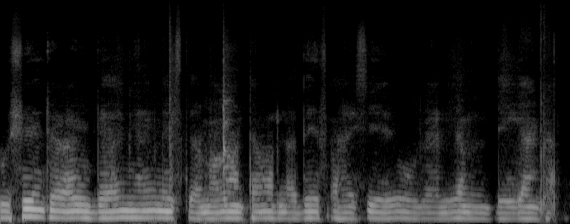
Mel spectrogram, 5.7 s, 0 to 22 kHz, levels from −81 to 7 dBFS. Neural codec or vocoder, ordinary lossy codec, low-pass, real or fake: codec, 44.1 kHz, 2.6 kbps, DAC; none; none; fake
